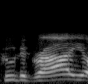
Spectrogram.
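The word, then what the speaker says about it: coup de grâce: I mean, that coup de grace, oh, God, I said it right.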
